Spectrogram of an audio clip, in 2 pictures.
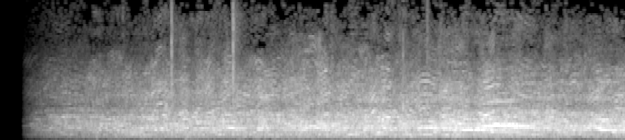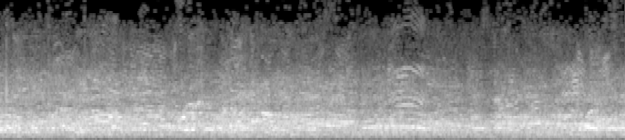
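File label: sound of crowd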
